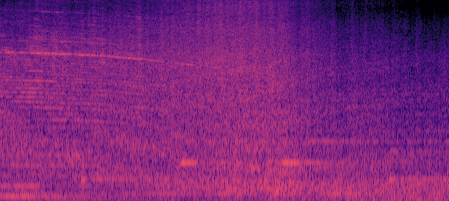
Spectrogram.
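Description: Jet aircraft engine roar that swells and then eases off, with a thin whine falling in pitch over the first two seconds.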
